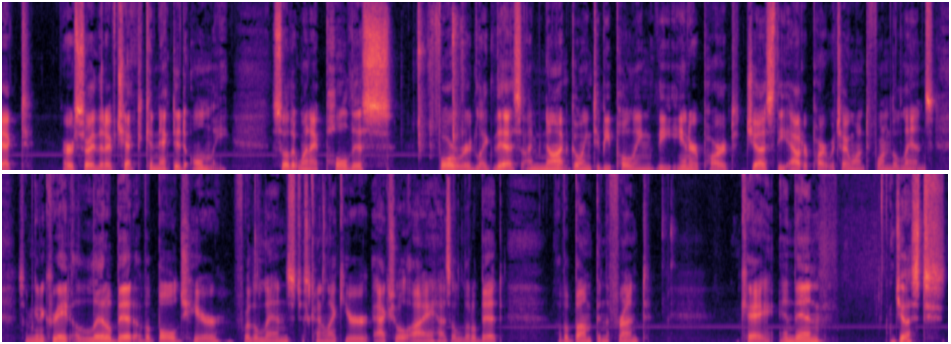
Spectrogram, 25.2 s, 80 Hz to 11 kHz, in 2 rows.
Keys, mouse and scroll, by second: 5.6 g.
